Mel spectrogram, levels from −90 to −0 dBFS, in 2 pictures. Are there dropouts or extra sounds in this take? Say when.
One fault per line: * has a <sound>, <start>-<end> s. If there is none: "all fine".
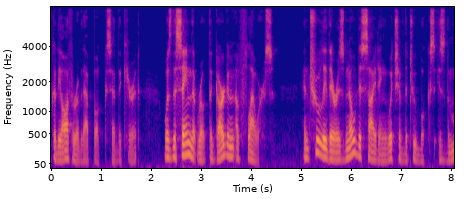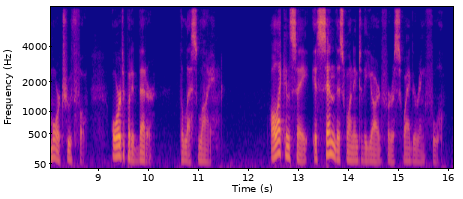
all fine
